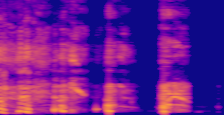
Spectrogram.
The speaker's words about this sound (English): I just coughed in that laugh.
